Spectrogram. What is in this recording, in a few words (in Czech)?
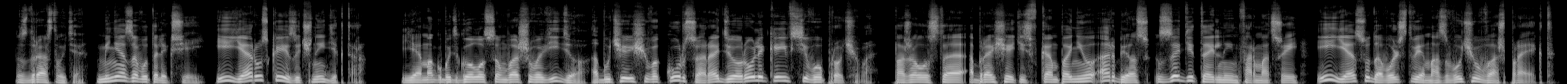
Ruský dabing muž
